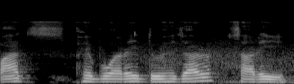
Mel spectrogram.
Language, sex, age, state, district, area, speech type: Assamese, male, 18-30, Assam, Tinsukia, rural, spontaneous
